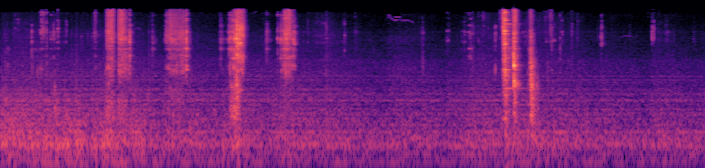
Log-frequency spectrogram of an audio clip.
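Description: Hand file rasping on a small silver piece in a few short strokes, with two sharp metallic clicks about three-quarters of the way through.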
